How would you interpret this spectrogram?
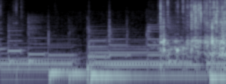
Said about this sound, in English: That was a bad pour. Sorry. This is gonna be better.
